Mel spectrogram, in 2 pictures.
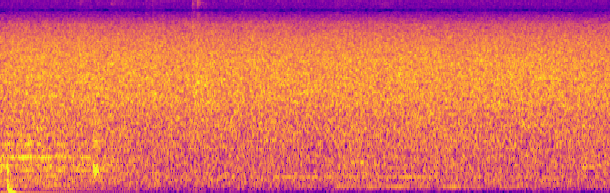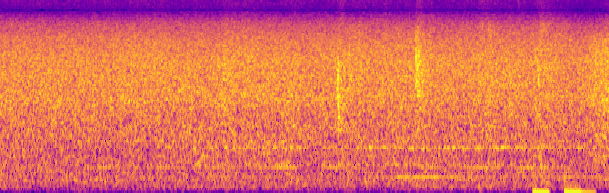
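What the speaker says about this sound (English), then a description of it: "as soon as you get in here, you can hear running water" Running water echoes inside Yordas Cave as a steady, hissing wash that fills the space, moderately loud and unchanging, with a few faint bumps at the start and near the end.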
